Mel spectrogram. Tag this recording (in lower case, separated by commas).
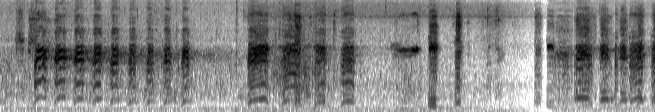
bird, duck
